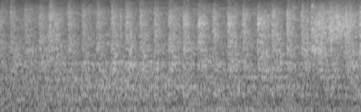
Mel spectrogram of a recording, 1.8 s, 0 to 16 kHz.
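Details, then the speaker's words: 2007 Chevy Silverado 2500HD, gas 6.0 Vortec V8, automatic, about 323,000 miles, engine light on: loud steady run with a rapid hammering knock underneath; flex plate suspected. "so my guess is that this needs a flywheel flex plate not a flywheel it's a flex plate it's an automatic"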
